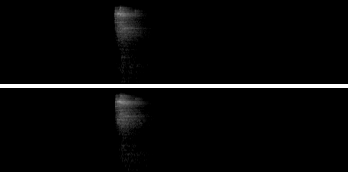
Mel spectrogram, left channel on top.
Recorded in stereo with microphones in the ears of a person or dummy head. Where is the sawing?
No sawing in this recording.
